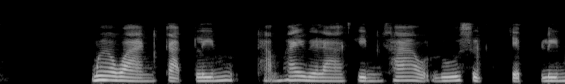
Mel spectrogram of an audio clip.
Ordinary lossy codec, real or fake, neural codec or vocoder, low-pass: none; real; none; 7.2 kHz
